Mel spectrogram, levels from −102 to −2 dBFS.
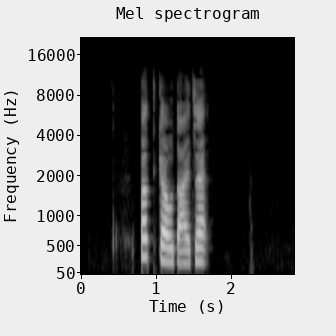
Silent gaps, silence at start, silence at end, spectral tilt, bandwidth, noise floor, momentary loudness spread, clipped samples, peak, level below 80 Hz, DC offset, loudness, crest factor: none; 0.8 s; 1.2 s; -3.5 dB/octave; 11 kHz; under -90 dBFS; 5 LU; under 0.1%; -12 dBFS; under -90 dBFS; under 0.1%; -28 LUFS; 20 dB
